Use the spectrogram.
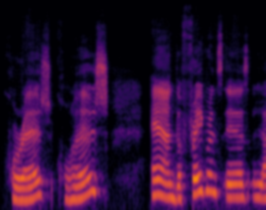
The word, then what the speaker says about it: Courrèges: The brand, I believe, is pronounced Courrèges, and the fragrance is La Fille de l'air, which I think means the girl of the air.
